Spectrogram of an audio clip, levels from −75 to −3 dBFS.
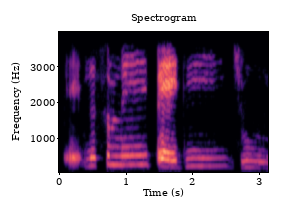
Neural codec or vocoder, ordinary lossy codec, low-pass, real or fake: codec, 16 kHz, 4 kbps, FreqCodec, larger model; none; 3.6 kHz; fake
